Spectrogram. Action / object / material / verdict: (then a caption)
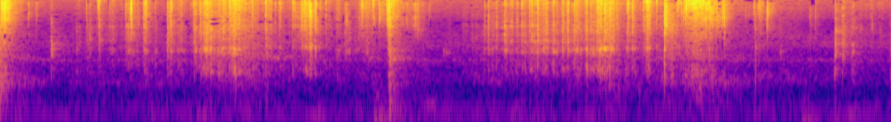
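scrape / bar of soap carved with a small metal blade / soap / none. A solid yellow Alterra bar soap, held in the hand with its white interior exposed, is scraped and carved with a small metal blade as flakes fall off. The sound is a quiet, bright, dry scraping and crackling, with bursts of shaving broken by sharp little clicks and brief pauses.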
